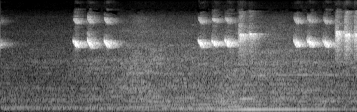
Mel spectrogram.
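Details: Javan green magpie in vigorous voice. Three bursts of quick, clear, repeated whistled notes, each burst of three to six notes, about two seconds apart, over a soft low hum.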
